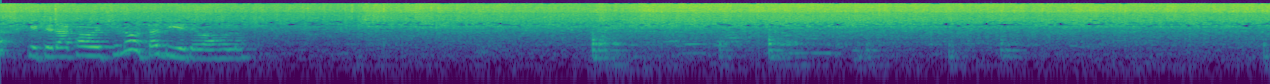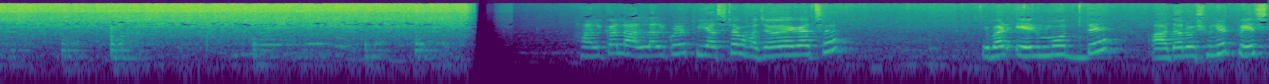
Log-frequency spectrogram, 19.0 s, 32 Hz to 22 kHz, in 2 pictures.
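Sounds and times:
onions sizzling in hot oil: 0.0s - 13.4s, 14.0s - 19.0s.

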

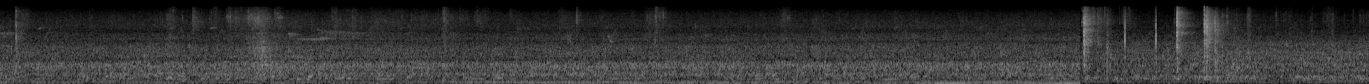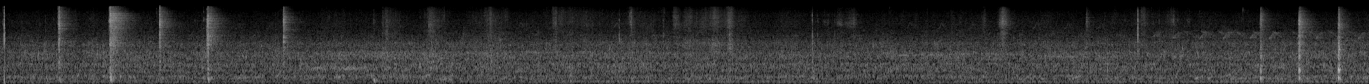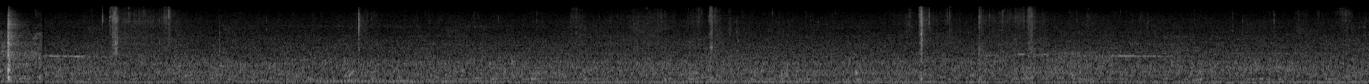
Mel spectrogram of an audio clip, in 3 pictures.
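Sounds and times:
stream rushing: 0.0s - 41.0s
bamboo poles knocking: 26.3s - 27.7s.

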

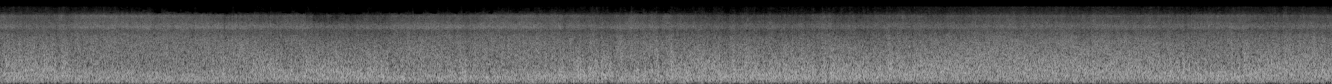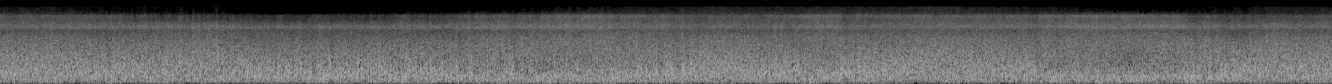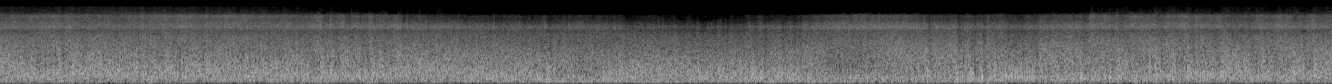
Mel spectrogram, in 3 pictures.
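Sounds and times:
road and engine noise: 0.0s - 39.9s
wind rushing over microphone: 0.0s - 39.9s.

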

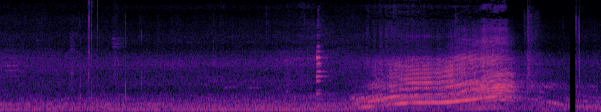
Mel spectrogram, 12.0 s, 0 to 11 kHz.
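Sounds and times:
car horn beep: 6.3s - 6.7s
car engine accelerating: 6.9s - 11.4s.

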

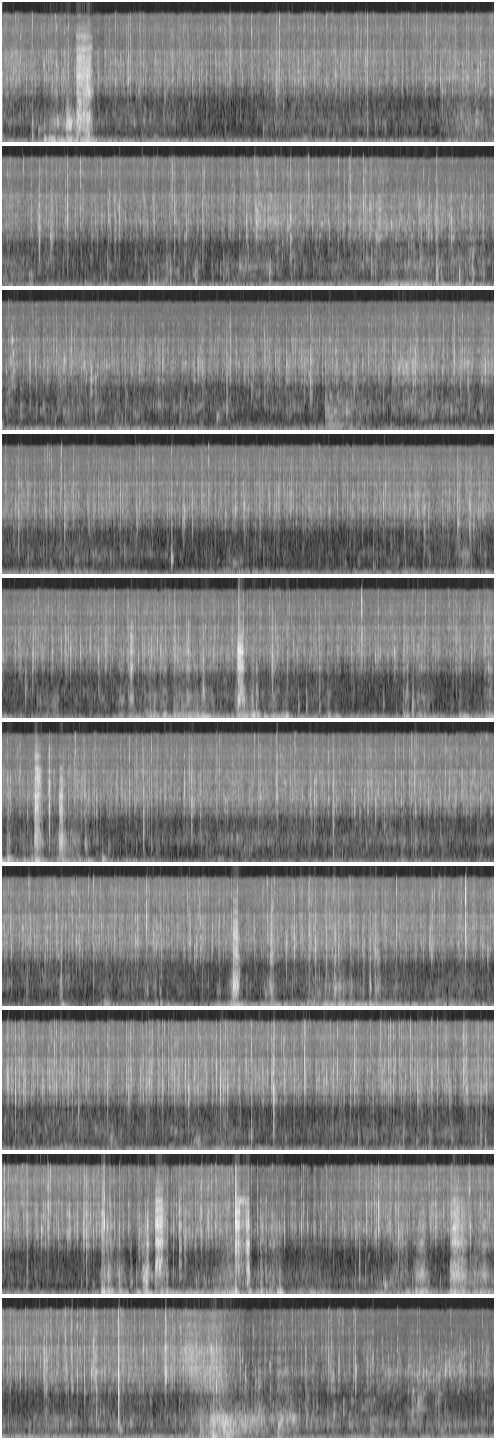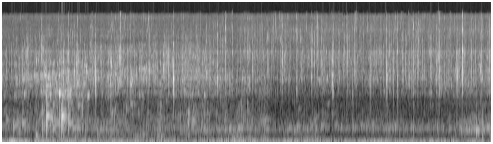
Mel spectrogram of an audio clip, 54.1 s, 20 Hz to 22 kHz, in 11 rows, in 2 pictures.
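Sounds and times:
water splashing: 0.0s - 54.0s
muffled water sloshing: 38.9s - 54.0s.

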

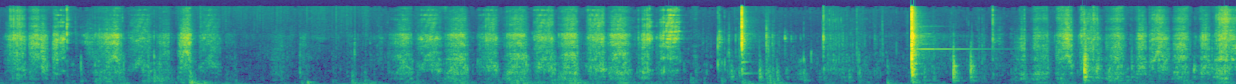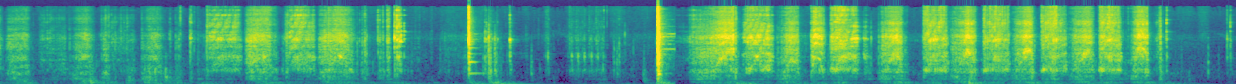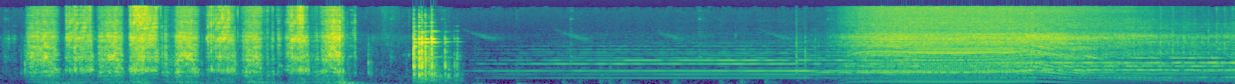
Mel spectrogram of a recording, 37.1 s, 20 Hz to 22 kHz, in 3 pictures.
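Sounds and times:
file rasping on saw chain: 0.0s - 2.3s, 3.8s - 7.0s, 9.1s - 16.5s, 19.0s - 24.2s, 25.0s - 29.3s, 33.1s - 37.0s.

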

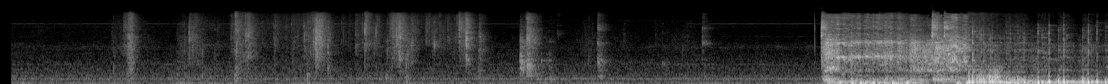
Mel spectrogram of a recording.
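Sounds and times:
faint steady hum: 0.1s - 9.0s
flip-flop footsteps on concrete: 1.1s - 4.9s.

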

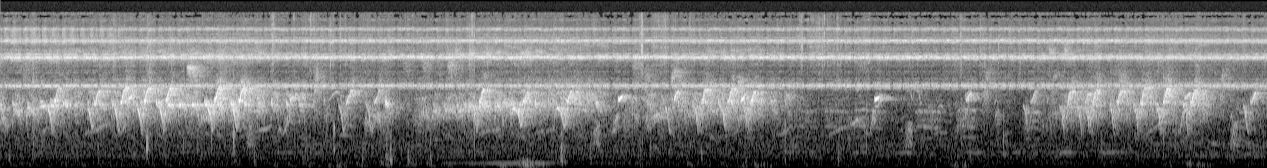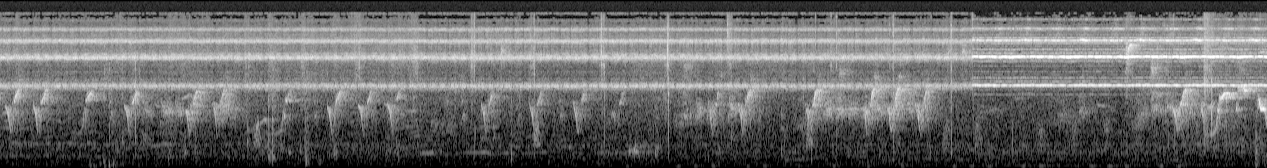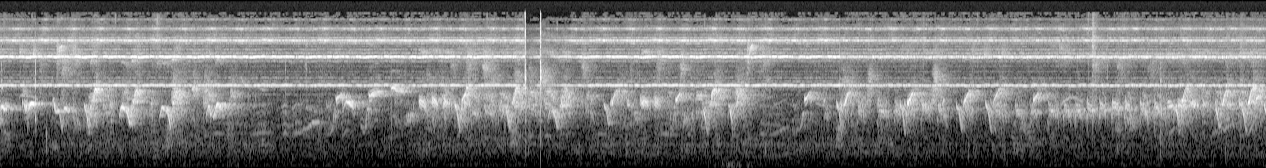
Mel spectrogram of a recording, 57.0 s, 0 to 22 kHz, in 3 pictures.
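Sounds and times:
birds chirping: 0.0s - 12.1s, 35.8s - 41.5s
high-pitched insect drone: 0.0s - 57.0s.

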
